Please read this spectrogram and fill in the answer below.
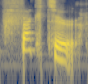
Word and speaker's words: facture: Here we say la facture. La facture. Facture. La facture. Okay, the E at the end again is not pronounced very much.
